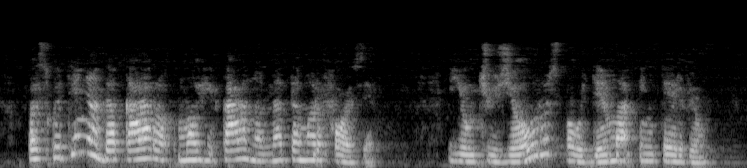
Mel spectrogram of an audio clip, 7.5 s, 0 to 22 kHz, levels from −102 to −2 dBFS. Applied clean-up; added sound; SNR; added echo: none; none; none; reverberation time 0.2 s.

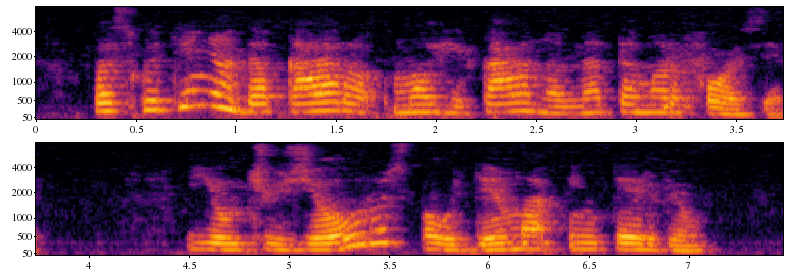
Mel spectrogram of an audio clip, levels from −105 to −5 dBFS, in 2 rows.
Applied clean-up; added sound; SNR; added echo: none; none; none; none.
